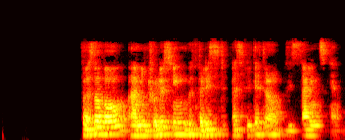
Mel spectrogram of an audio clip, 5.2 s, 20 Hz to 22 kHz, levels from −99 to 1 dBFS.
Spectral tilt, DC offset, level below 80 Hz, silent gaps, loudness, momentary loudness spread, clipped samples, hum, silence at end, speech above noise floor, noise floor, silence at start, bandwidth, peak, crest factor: -6 dB/octave; under 0.1%; -58 dBFS; none; -22 LUFS; 13 LU; under 0.1%; none; 0.1 s; over 68 dB; under -90 dBFS; 1.25 s; 8 kHz; -4 dBFS; 20 dB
